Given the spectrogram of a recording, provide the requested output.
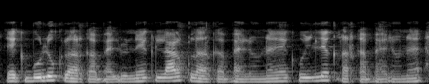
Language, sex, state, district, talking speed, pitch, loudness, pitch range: Hindi, male, Jharkhand, Garhwa, 250 wpm, 140 Hz, -21 LUFS, 125-155 Hz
